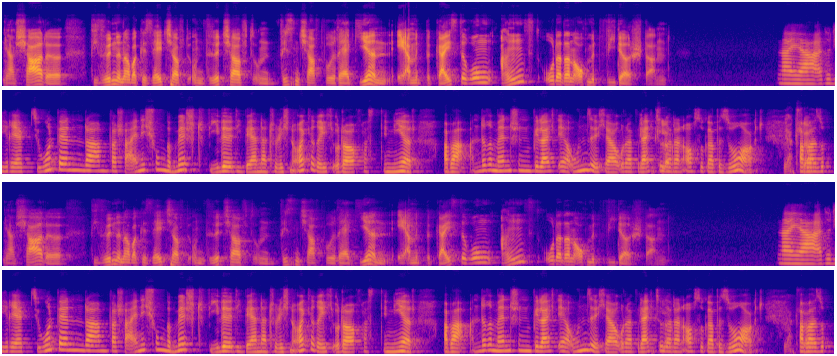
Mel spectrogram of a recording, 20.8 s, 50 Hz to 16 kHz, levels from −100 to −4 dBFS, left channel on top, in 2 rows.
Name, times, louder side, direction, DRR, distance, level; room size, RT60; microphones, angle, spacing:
voice 1, 0.0-8.3 18.4-18.8 20.2-20.6, left 8 dB, 70° left, 0.4 m, -32 dB
voice 2, 9.7-20.7, equal, ahead, 0.6 m, -33 dB
11.0 x 7.3 x 6.3 m
head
